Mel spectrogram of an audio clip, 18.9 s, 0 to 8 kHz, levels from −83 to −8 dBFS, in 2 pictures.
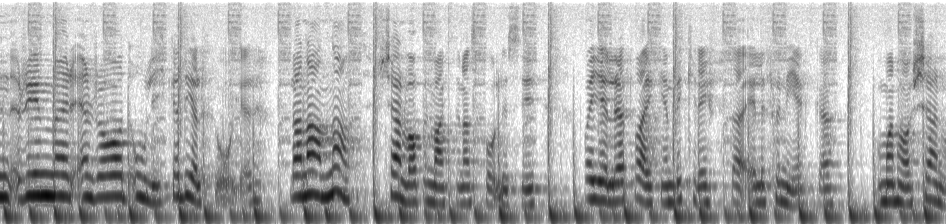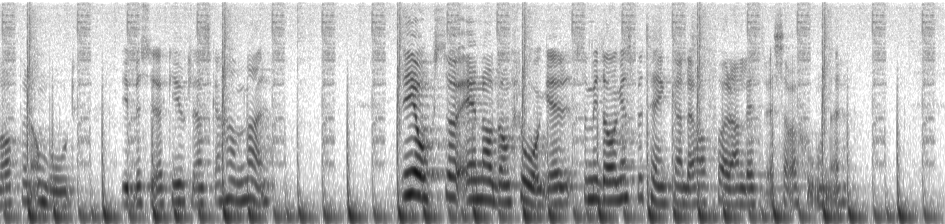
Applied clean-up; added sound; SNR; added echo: none; Drum kit; 7 dB; none.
